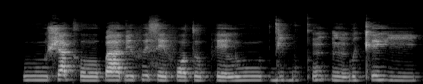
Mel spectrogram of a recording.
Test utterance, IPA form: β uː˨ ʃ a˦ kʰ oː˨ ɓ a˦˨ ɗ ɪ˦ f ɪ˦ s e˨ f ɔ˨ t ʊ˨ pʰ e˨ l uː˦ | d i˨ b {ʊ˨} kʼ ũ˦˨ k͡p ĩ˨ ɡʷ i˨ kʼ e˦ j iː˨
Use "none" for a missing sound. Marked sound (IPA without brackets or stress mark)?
ʊ˦˨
